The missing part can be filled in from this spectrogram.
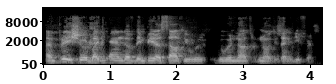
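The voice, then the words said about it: Italian accent. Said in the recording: “my accent, probably you figured out that uh, I'm Italian.”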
